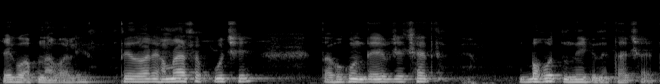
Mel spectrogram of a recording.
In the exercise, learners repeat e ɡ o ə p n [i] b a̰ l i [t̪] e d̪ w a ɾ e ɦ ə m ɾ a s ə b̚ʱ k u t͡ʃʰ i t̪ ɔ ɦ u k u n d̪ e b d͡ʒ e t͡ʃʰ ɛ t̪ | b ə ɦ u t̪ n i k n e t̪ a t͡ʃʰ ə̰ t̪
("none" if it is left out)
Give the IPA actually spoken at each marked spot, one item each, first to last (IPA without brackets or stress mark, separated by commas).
a, t̪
